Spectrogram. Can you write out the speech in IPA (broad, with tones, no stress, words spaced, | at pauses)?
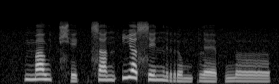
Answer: ma˥˩w t͡ɕʰe˨˩k̚ sa˧nʔi˥˩a̯se˧n ro˨˩mplɛː˨˩p̚ ŋɤː˧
